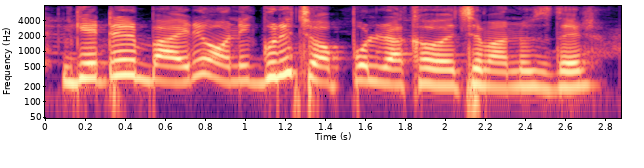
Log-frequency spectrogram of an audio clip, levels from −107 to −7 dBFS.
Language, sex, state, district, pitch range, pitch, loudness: Bengali, female, West Bengal, Cooch Behar, 215-280 Hz, 245 Hz, -12 LUFS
